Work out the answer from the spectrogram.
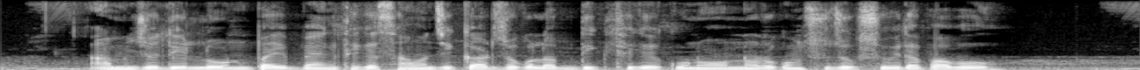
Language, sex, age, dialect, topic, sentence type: Bengali, male, 18-24, Northern/Varendri, banking, question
